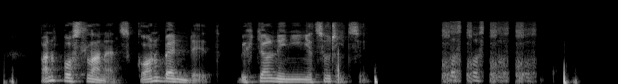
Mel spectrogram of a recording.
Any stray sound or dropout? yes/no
yes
